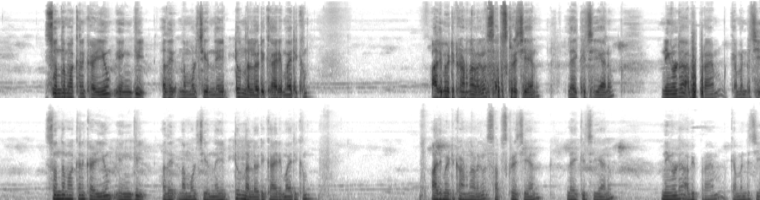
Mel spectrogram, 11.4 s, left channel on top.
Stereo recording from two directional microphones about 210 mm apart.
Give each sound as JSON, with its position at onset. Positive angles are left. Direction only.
{"t": 0.7, "sound": "a man's voice", "side_deg": 40}
{"t": 6.5, "sound": "speech", "side_deg": 45}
